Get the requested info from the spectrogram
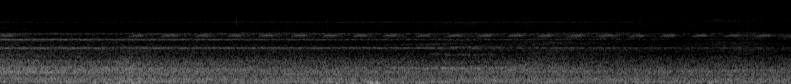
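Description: E231 series commuter train pulling slowly into the platform and easing to a stop: a low rumble that gradually fades, with thin steady high-pitched whines over it and one soft thump about four seconds in.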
